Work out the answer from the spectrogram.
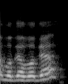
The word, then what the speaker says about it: Wagga Wagga: tu viens donc d'Australie, donc d'une ville qui s'appelle Wagga, c'est ça, Wagga Wagga, si je prononce bien?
